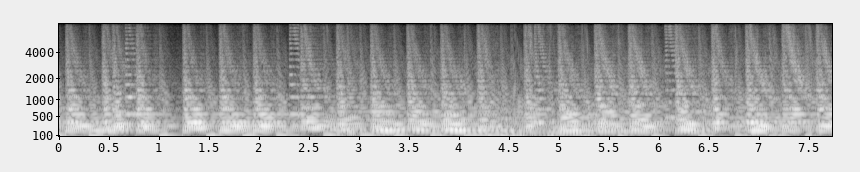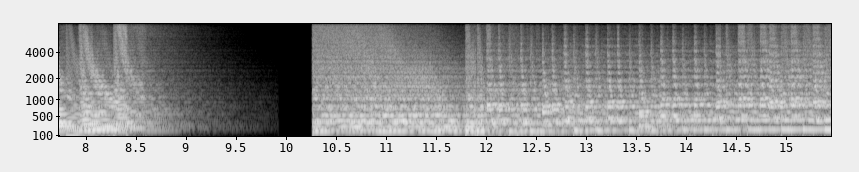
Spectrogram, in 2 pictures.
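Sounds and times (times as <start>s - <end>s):
techno trance electro music: 0.0s - 9.0s, 10.3s - 15.4s.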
